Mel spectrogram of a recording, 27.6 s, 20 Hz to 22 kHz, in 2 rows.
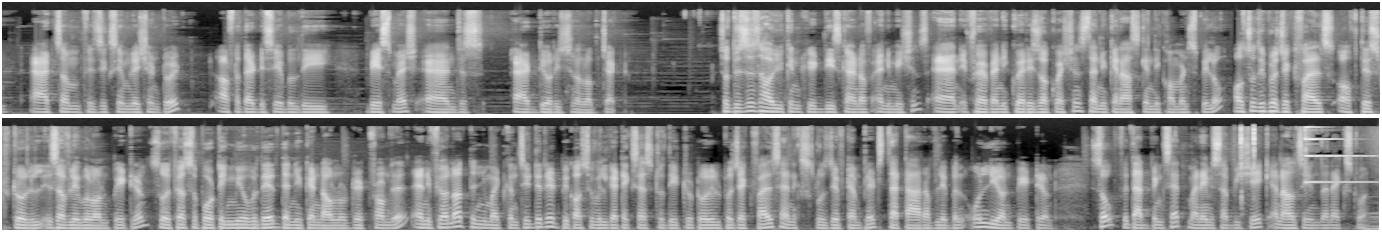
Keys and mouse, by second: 0.9-1.9 right drag, 2.0-3.1 right drag, 3.5 click, 3.5 middle click, 3.5 right click, 4.5-6.2 right drag, 6.2 drag, 6.3-6.8 alt+right drag, 6.8-7.3 alt+drag, 7.3 alt+right drag, 7.5-12.5 alt+drag.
